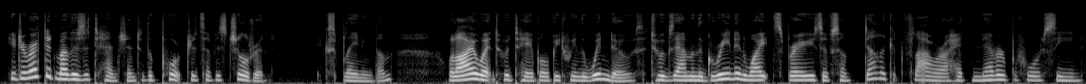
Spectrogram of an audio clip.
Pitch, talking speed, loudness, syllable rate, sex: 200 Hz, 205 wpm, -20 LUFS, 6.4 syllables/s, female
